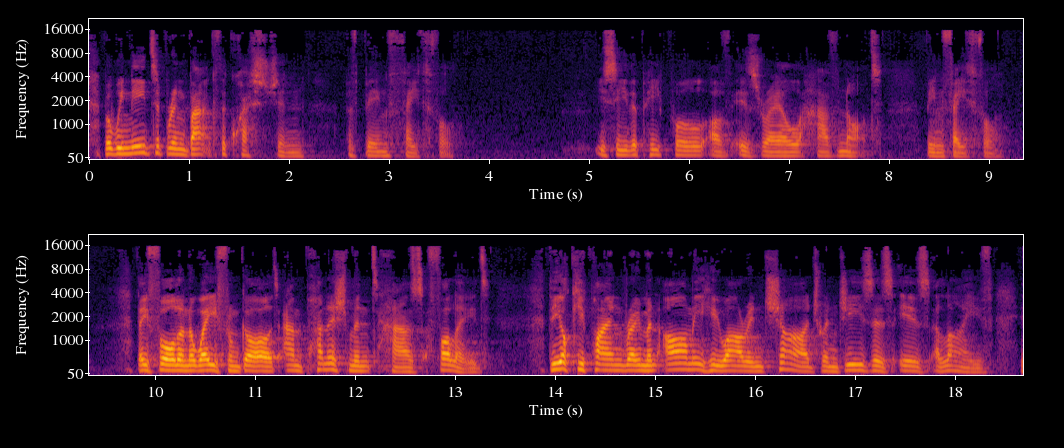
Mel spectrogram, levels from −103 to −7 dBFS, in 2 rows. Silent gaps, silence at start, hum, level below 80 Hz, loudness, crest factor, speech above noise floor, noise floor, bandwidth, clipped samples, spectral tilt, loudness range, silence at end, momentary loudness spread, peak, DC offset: none; 0 s; none; -72 dBFS; -33 LUFS; 22 dB; 39 dB; -72 dBFS; 15.5 kHz; under 0.1%; -6 dB/octave; 15 LU; 0.35 s; 18 LU; -12 dBFS; under 0.1%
